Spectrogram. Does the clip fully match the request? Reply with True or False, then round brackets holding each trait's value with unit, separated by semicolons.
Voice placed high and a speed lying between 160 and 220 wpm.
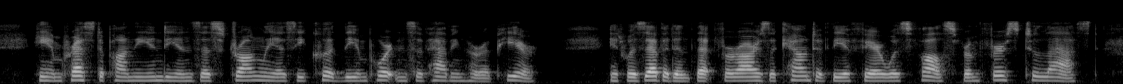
False (170 Hz; 165 wpm)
